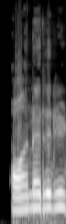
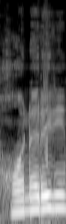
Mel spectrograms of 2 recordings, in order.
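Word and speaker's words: honorary: पड़ेगा दे awarded him ऑनरी degree silent है इसमें हनरी नहीं हैय ऑनरी है ओ से आवाज है वोल साउंड है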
